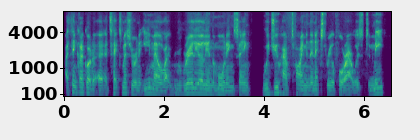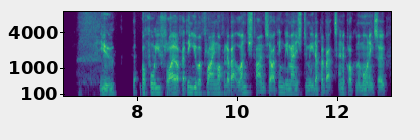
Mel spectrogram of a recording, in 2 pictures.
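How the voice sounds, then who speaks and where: A man's voice: mid-range voice, pushed and bright. A man from Hong Kong, a guest telling stories in a casual interview, often restarting his words. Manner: rapid, with frequent word restarts. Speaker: guest, local relic hunter.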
